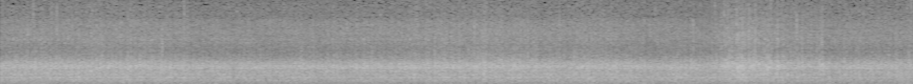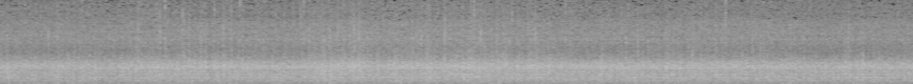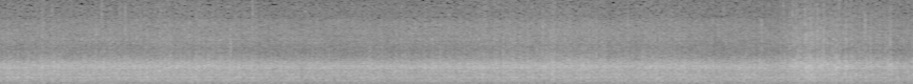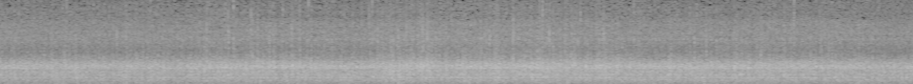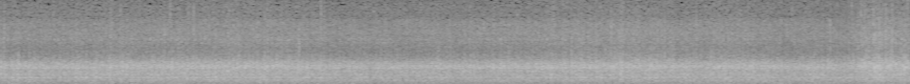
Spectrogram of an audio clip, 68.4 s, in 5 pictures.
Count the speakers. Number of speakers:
0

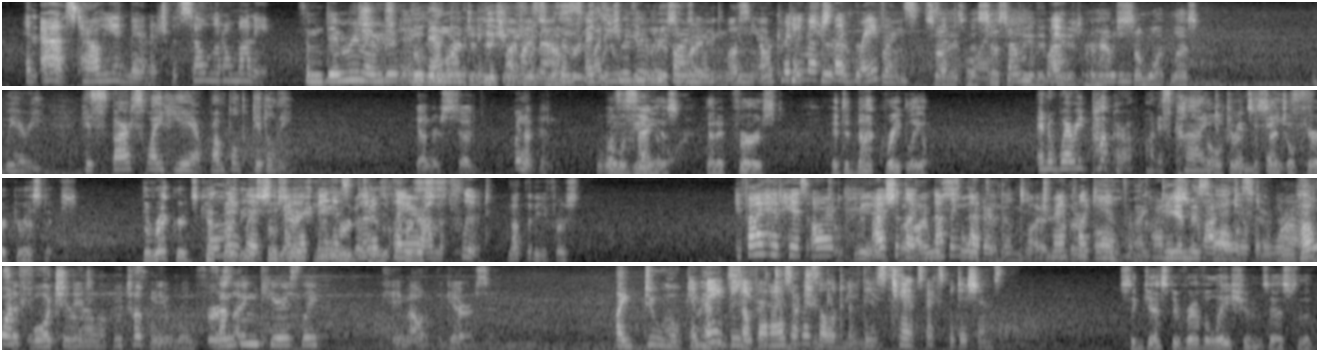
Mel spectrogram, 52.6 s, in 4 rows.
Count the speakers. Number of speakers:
5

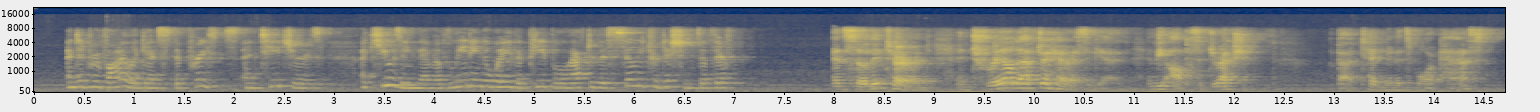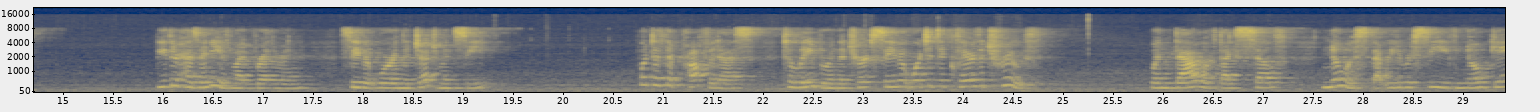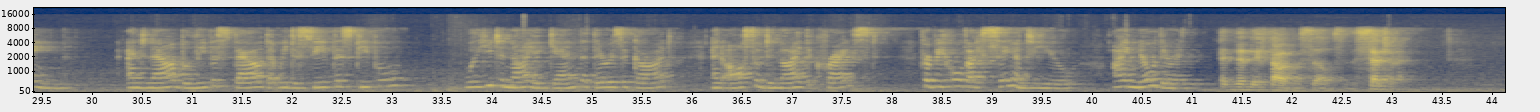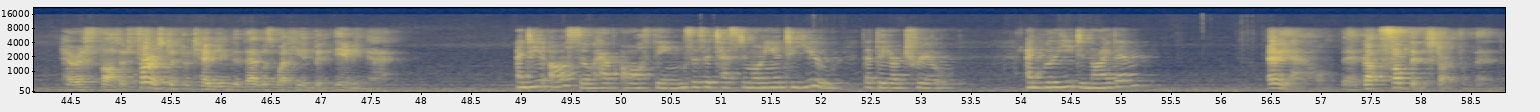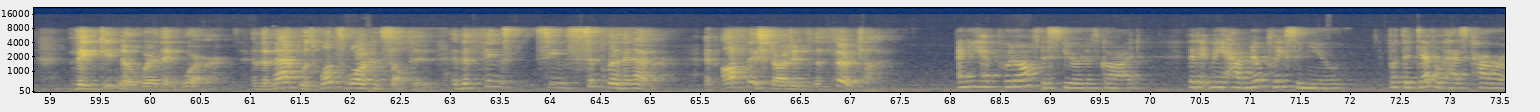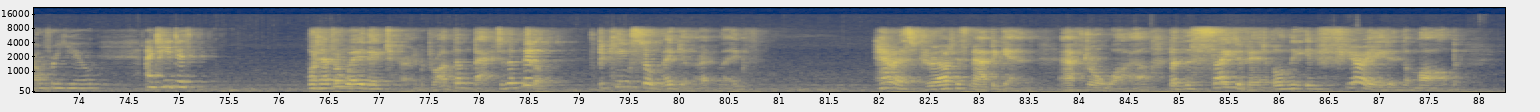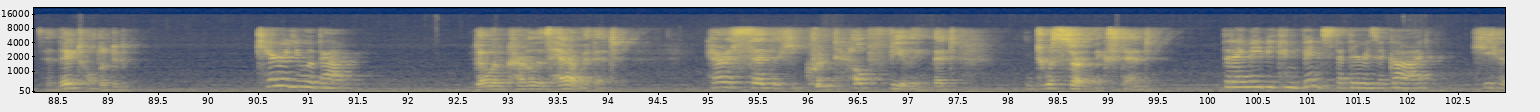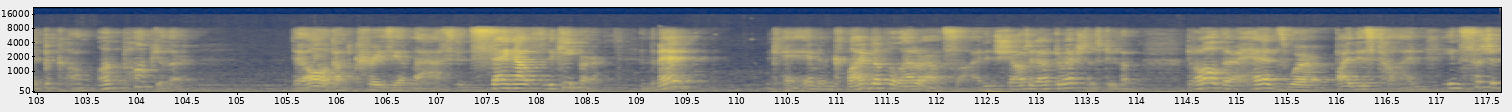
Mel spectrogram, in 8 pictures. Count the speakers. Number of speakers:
2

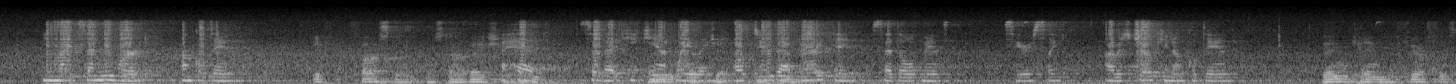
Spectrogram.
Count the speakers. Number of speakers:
2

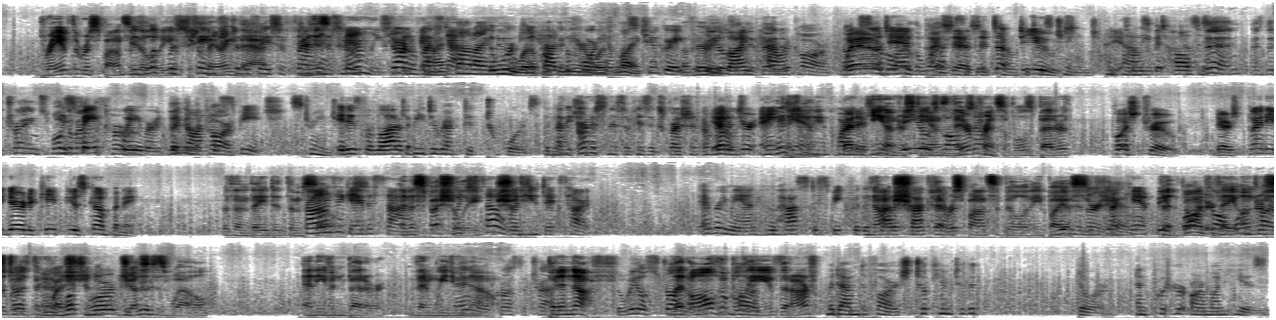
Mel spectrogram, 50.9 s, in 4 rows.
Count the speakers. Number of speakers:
8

